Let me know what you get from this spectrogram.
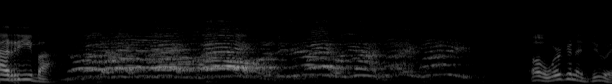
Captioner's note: people shouting in the background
